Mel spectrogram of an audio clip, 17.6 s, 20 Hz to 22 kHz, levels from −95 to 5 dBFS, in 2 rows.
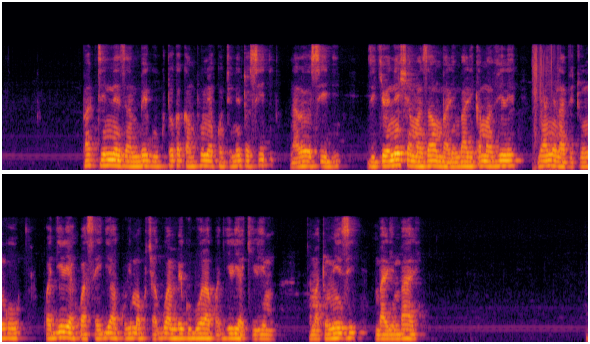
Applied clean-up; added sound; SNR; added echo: neural separator model SepFormer DNS4.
